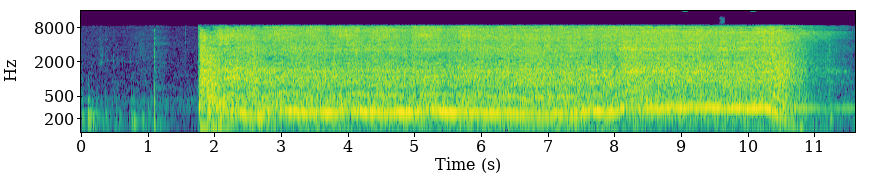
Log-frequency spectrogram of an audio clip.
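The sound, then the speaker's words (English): A blender mixing a chia seed and water mixture switches on abruptly, started on low then put on high until well mixed, with a plunger pushing it into the blades; a loud, steady whirring roar for about nine seconds whose motor pitch steps up shortly after starting, then winds down and stops. “Again, we'll start on low, and then we're going to go ahead and put on high until it's well mixed.”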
